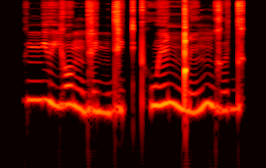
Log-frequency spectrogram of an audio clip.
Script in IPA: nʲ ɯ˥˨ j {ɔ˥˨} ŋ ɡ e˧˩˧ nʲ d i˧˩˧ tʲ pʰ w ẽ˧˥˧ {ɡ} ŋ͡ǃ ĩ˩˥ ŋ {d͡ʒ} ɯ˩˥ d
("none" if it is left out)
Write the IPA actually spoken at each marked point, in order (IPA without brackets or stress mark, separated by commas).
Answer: ɔ˥˨, none, ɡ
